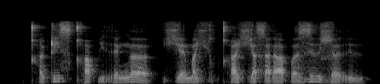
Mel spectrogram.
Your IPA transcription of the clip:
qʰ ɛ ʈ i s qʰ a p i r ɛ ŋ ɐ | ç ɛ m a ç ɔ p qʰ ɛ ç a s a ɾ a p ɐ z ɨ ɮ ɜ r ɨ

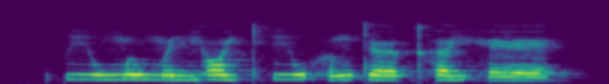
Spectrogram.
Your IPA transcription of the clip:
p iː˨ w m o˧ w m ɵ˨ n j ɔː˧ j t̪ʰ iː˧ w h ʊ˨˥ ŋ t̪ œː˨ kʰ ɐ˧ j h ɛː˨˩

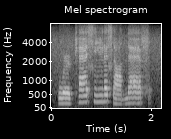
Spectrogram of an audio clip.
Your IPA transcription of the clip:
w ə˞˨ ʈʰ æ˦ s ĩ˦ ɾ ə˦ s ɾ ɑ˨ n æ˦ f

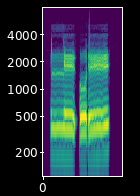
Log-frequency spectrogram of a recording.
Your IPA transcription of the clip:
lː ø ʔ o ɾ ø

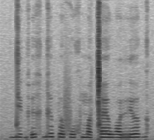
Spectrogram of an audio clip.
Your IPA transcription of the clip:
dʲ ɛ ɡ ʔ ɪ x ɡ ɪ p ə f o x m ɐ ǀ ɛ w ɔ rʲ ə ɡ

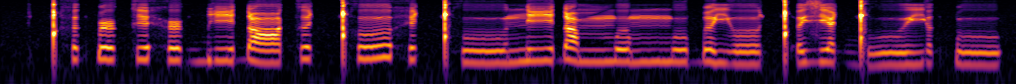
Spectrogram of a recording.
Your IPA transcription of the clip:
ǃʰ ə k͡p ə˞ k ɪ h ə˞ ɡ͡b i ɗ ɑ k ə ǃʰ ʊː h ɪ ǃʰ uː n i ɗ ɑ mː ʊː mː u ɓ ə j ʊː ǃʼ ə zʲ ɑ ɡ͡ǃ uː j ə k͡p u

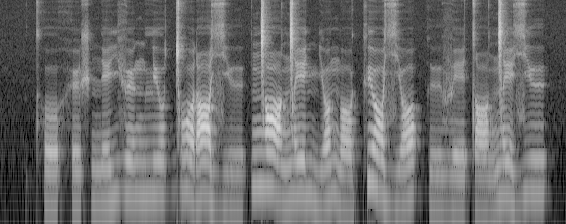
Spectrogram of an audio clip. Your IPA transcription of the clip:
t̪ʰ o˩ h ø˩ ʃ n̪ e˩˥ j v ø˧ ŋ lʲ o˧ ɡ͡ǀ ɔ˥˩ ɾ ɑ˥˩ zʲ ɨ˩ | ŋ͡ǀ ɑ˥˩ ŋ͡ǀ e˧ nʲ ɔ˩˥ n̪ ɔ˩ kʲ ɔ˥˩ zʲ ɔ˩˥ k ɨ˩ v e˩ t ɑ˩ ŋ͡ǀ e˥˩ zʲ ɨ˥

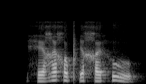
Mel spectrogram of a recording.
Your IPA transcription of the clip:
h e ʁ i χ u pʼ i χ ɘ h u

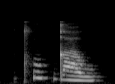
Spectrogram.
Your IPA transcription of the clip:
tʰ u˥˩ k̚ d a˧ w

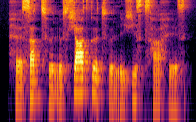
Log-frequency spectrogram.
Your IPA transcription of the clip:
h ɛ˨ s a˦ d t͡sʰ ʏ˨ r ʏ˨ s ç a˦ d k ʏ˦˨ t͡sʰ ʏ˨ r i˨ ç i˦ s t͡sʰ a˨ h e˨ s

